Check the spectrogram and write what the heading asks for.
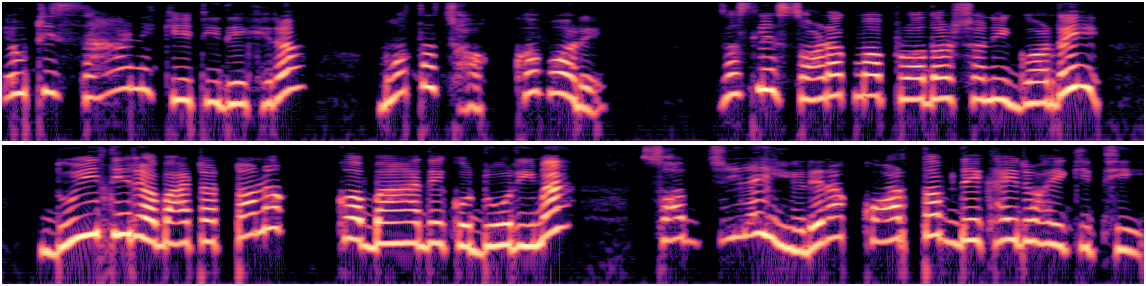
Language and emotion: Nepali, surprised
